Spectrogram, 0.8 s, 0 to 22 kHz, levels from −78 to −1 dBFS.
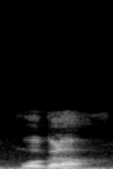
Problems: constant background noise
